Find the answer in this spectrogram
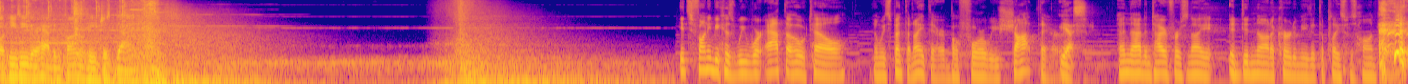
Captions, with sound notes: - Well, he's either having fun or he just died. (thud booms)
